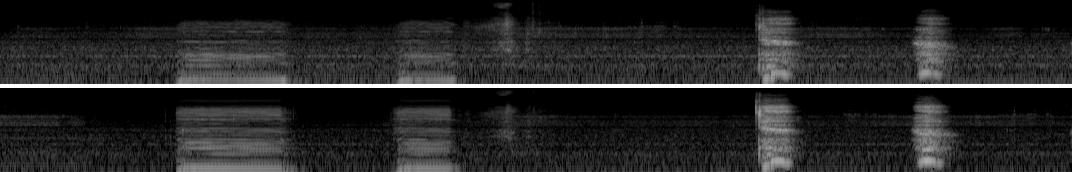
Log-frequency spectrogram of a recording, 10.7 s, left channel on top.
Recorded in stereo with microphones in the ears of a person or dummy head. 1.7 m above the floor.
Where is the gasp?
80° right, 2 m.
